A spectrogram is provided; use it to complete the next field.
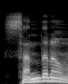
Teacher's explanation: சந்தனம் வார்த்தையில நு அப்புறம் த. உங்க நாக்கு பற்களோட அடிப்பகுதியை தொடுறதை நீங்க உணரலாம்.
